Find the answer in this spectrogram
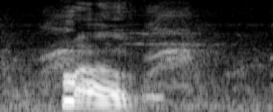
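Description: A man's voice makes one drawn-out sound with falling pitch about half a second in, and a crow caws faintly in the background.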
